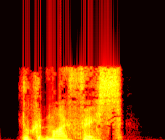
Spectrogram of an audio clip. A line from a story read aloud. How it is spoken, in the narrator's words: Kayla snapped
